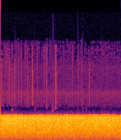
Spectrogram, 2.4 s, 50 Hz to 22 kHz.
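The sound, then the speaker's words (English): Steady, loud hiss of white noise from an encrypted phone call with 120-bit AES encryption, as heard by someone listening in. It fills the whole stretch, uniform and unbroken like static, with no voices or other sounds over it. “Nothing but noise. Pure white noise.”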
